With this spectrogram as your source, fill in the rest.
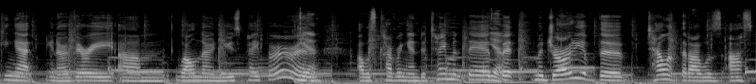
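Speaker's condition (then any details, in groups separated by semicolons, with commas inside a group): No condition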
